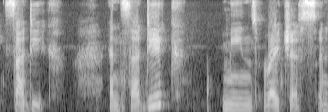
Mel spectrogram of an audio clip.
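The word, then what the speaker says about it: צדיק: and the accent mark so we know that the accent is on the last syllable so Noah ish Sadiq and Sadiq means righteous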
